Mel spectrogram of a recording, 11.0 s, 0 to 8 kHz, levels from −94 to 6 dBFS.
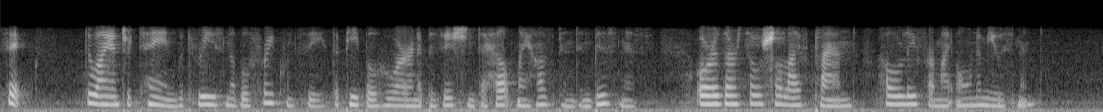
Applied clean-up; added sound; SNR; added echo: none; none; none; none.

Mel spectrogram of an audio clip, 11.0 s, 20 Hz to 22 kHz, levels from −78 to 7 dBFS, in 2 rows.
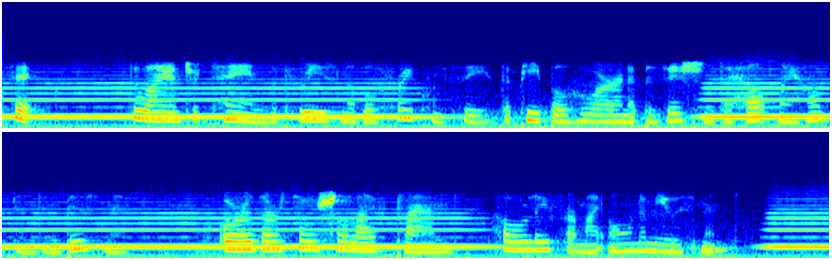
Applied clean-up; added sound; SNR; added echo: none; Wind instrument, woodwind instrument; 0 dB; none.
